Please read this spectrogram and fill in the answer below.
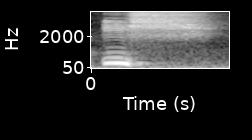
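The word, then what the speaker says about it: ich: जैसे इधर लिखा हुआ है इश, तो ये सी एच से पहले क्या आ रहा है, जी बताएं।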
